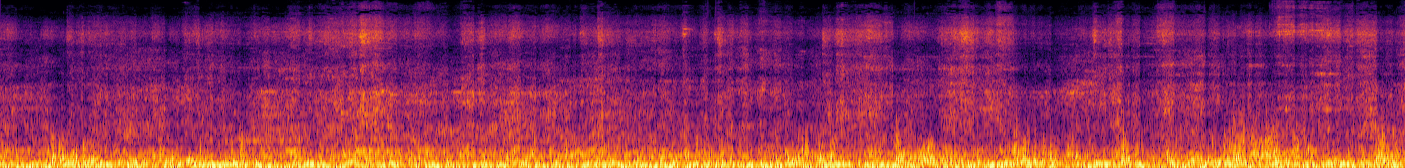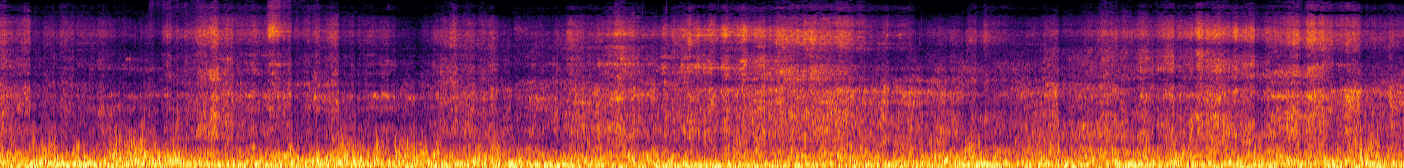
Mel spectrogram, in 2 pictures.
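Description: Double-stack intermodal container train rolling past on well cars: a loud, steady rumble of steel wheels on the rails.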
